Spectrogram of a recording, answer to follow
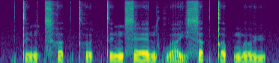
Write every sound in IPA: t̪ ɪ˧ ŋ t͡sʰ ɐ˧ k̚ t̪ʰ ɵ˨ t̚ t̪ ɪ˥ ŋ s ɛː˧ n kʷ aː˨˩ j s ɐ˥ k̚ t̪ ɐ˨˥ p̚ m ɵ˥ ɥ

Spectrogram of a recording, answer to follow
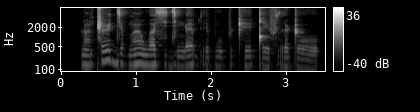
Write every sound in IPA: ɽ œ̃ ǁ ø dʲ ɐ b œ̃ w ɐ sʲ ɪ dʲ ɛ ŋ ɽ ɛ b r ɪ p w u p ɪ ʈʰ ɪ ǃ e f r ə ʈ o

